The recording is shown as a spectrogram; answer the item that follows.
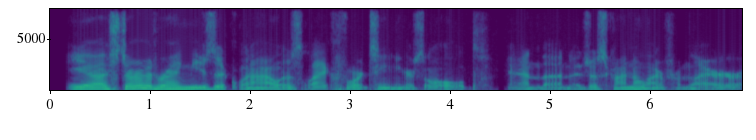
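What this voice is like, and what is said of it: Imitates another person's voice. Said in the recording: “that's a pretty good Jordan Lely impression”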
